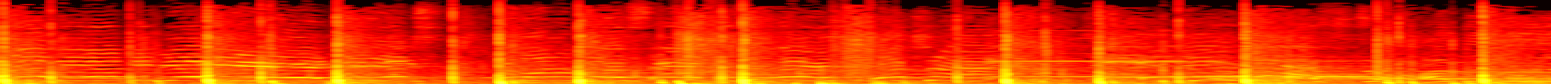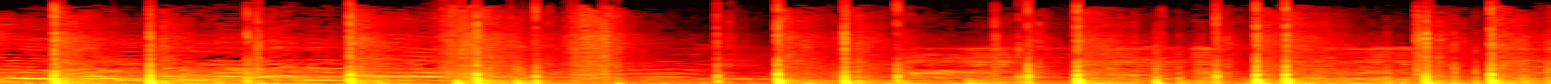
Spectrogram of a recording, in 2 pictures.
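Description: Firework rockets whistle as they shoot upward.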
